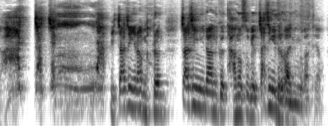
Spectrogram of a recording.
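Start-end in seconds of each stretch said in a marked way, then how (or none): 0.0-1.8 drawn-out, exasperated mock outburst; annoyed outburst. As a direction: act out real irritation, stretching the words way out. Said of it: "진짜 짜증을 부리라". (짜증을 잔뜩 부리며 길게 내뱉듯)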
